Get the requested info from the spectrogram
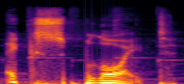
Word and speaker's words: exploit: 它是说到前面的它的影响，所以说读的时候不送气，读的像 b 一样啊，就是读作 exploit。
